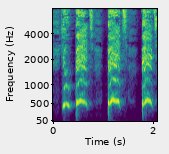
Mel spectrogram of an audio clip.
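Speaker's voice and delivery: angry screaming, very high, shrill and very loud. Retelling a partner screaming insults in the ear: imitating someone screaming. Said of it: "Like this".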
